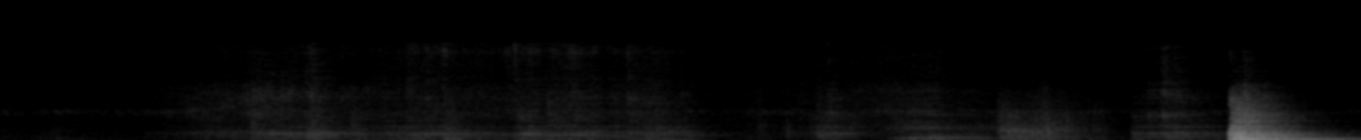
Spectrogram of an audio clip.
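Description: Metal scrapes along the ground.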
